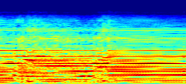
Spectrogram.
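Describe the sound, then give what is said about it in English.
Overdriven electric guitar with a Megalodon pedal feeding into an AT overdrive pedal. A single loud, saturated chord rings steadily and thick with distortion for the full two seconds, with no other sounds. “Now, if I feed the Super Solo, the Megalodon, is it Megalodon or Megalodon? Anyway, whatever. If I feed that signal that I liked, I feed that into the AT, it sounds like this.”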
